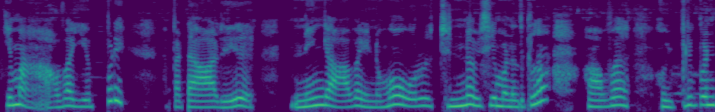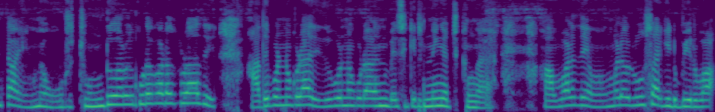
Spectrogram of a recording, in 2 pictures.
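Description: A woman's voice: mid-range voice, moderate pace, warm tone, dry recording, lightly acted. A woman playing a blunt, teasing married son in a cartoon, with a Tirunelveli Tamil accent. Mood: warning. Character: blunt grown son, married, cheeky toward his mother.

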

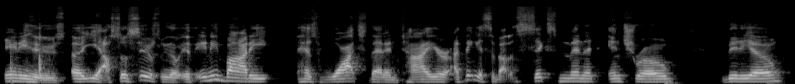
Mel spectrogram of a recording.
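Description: A man with a deep Southern Texas drawl, chatting casually and jokingly on a live stream in a folksy, rambling way. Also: normal speed. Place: living room at home.

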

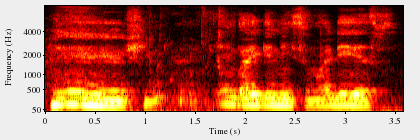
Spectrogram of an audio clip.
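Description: A man's voice: mid-range voice, fairly even intonation, dark tone. Young man in an echoey bathroom. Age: 20s. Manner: exclaiming and halting from cold in an ice bath. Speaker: video host. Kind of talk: casual stunt vlog. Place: small bathroom, in the tub, filmed by another person's handheld camera. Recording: echoey bathroom with noticeable background noise.

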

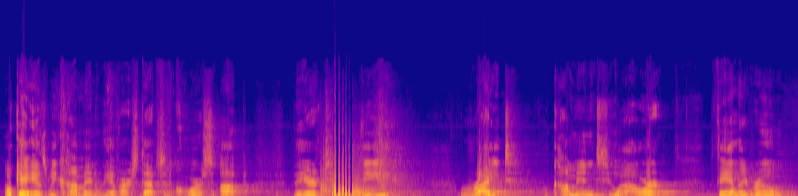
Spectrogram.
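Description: A man, a real estate agent, narrating a walkthrough of a house as he walks it, relaxed and explanatory with frequent fillers. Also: on the high side, a little slow, noisy background. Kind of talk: walkthrough home tour narration. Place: outdoors then inside an empty house.

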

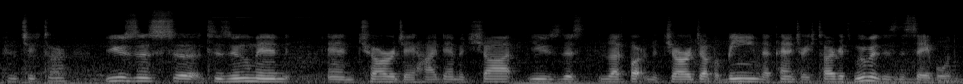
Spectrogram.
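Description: A man's voice: medium pitch, steady tone, moderate pace, a little hiss or hum. A man chatting casually and playfully in slang as he plays a video game and comments on it. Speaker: gamer playing and commenting. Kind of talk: casual gameplay banter.

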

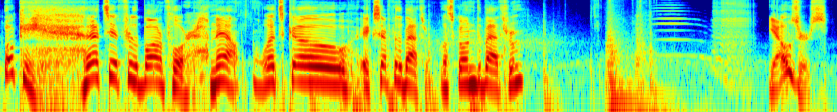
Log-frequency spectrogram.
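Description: With a high voice, a moderate pace and frequent pauses, this middle-aged man hosts a gaming channel and narrates a let's-play. His folksy, exclamatory musings come over audible background noise and clicking.

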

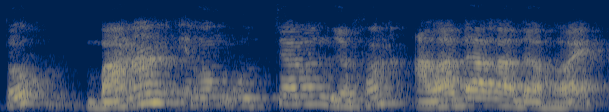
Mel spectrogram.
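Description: A man's voice: sits high, lively intonation, brisk, a bit bright. A male teacher, giving an exam-prep lesson and explaining step by step, saying each point twice. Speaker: Bangla teacher. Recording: roomy, dull lo-fi sound.

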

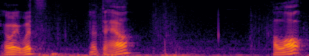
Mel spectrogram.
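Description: A man giving casual gameplay commentary, excitable, swearing and yelping at enemies. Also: mid-range voice, measured pace, husky. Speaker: gameplay streamer.

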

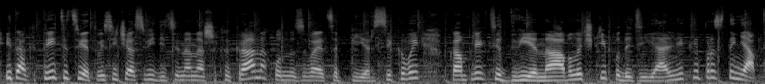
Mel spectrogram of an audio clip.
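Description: A woman's voice: mid-range voice, lively intonation, fairly quick, few pauses. A woman hosting a home shopping show with an urgent, gushing, emphatic hard-sell delivery. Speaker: TV shopping channel host. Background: background music.

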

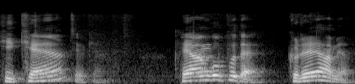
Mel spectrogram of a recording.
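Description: A male teacher explaining grammar in a relaxed, conversational way, often asking a question and answering it himself. His voice sits a little high for a man and rises and falls with plenty of movement. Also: brisk. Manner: explains patiently in short spoken phrases, asking and answering his own questions. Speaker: English teacher. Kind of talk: casual grammar lesson in Korean.

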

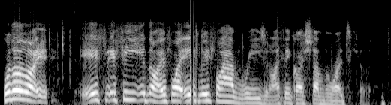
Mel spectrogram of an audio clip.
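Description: Bantering young British gamer. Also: male voice, sits high, lively intonation, brisk. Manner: teasing, mock-indignant, stumbling over words. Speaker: co-player. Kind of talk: casual gaming chat with a friend.

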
